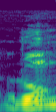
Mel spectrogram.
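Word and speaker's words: wrong: रॉन्ग में W silent होता है, इसे नहीं पढ़ा जाता।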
